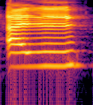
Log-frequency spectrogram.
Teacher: दाएं जानिब से जो है आवाज वो निकल आएगी। दाएं या बाएं जानिब से आवाज जो है वो बाहर आएगी। · जब हम अल पढ़ते हैं तो जो हमारी जुबान है वो इन दांतों के साथ अटैच हो जाती है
